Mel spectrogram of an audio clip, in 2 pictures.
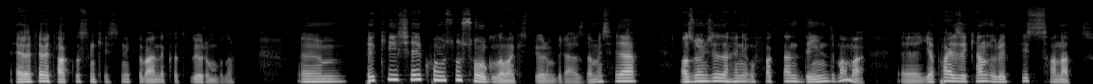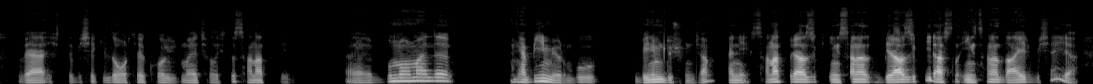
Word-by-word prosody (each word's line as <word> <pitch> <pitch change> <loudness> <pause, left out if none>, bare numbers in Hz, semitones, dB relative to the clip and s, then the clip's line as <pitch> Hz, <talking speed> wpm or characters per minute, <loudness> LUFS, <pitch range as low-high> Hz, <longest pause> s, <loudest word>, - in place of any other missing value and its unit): Evet, 120 +2 +4
evet. 145 -3 +5
Haklısın, 125 +4 +1
kesinlikle 115 -1 -10
ben 105 +1 +3
de - - -4
katılıyorum 105 -4 -5
buna. 95 +1 -15 0.7
Imm, 130 +1 0 0.2
peki 220 +5 +2
şey 225 +1 +3
konusunu 205 -2 +2
sorgulamak 110 - +3
istiyorum 95 -1 -5
biraz 90 -1 -8
da 100 - -3
mesela 150 +5 +3 0.4
az 125 +2 +3
önce 150 +2 +3
de, 150 - +4
hani, 140 0 0
ufaktan 140 0 -3
değindim 140 +6 0
ama, 200 0 +2 0.4
eee, 100 - -4
yapay 115 +10 +1
zekânın 140 +2 +1
ürettiği 120 +4 -2
sanat 110 -9 -3 0.4
veya 95 0 0
işte 100 +1 -19
bir - - -20
şekilde 105 0 -9
ortaya 100 +1 -4
koyulmaya 95 0 -6
çalıştığı 100 +7 -13
sanat 100 -6 -3
diyeyim. - - -24 0.5
Eee, 95 0 -7
bu 145 - +2
normalde 160 0 +3 0.6
Ya 115 -1 0
bilmiyorum, 105 - +1
bu 110 -1 -6 0.4
benim 110 +2 +3
düşüncem. 90 - -7
Hani, 95 -2 -2
sanat 125 +2 +2
birazcık 115 0 +5
insana 110 0 +2
birazcık 115 +2 +6
değil 100 +4 +4
aslında 110 -1 +1
insana 110 +1 0
dair 105 +1 +2
bir - - -15
şey - - -9
ya - - -3
115 Hz, 160 wpm, -25 LUFS, 100-140 Hz, 0.7 s, birazcık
